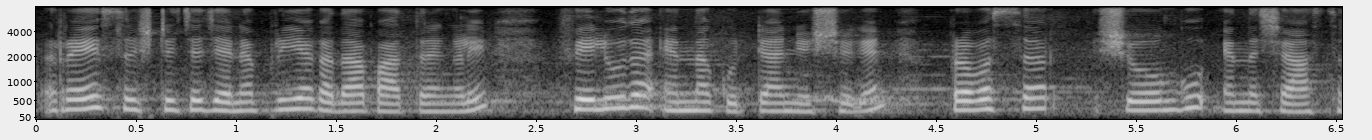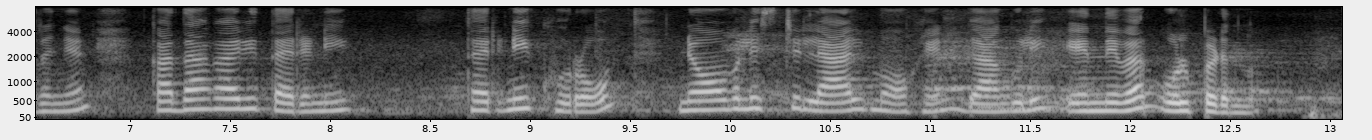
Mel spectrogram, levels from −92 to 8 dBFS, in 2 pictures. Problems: background sounds at intervals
